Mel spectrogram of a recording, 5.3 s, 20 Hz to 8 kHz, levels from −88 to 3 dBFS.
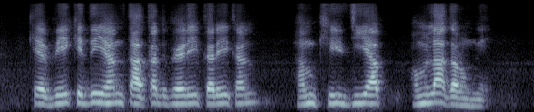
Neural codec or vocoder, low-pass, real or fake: codec, 16 kHz, about 1 kbps, DyCAST, with the encoder's durations; 7.2 kHz; fake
